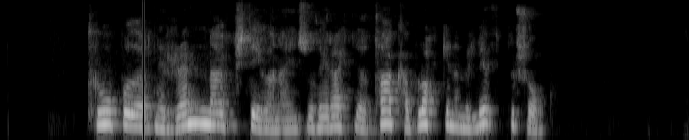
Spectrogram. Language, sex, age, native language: Icelandic, female, 60-69, Icelandic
